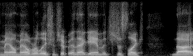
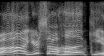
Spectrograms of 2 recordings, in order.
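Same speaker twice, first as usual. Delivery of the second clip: very high, slow, raised voice; 13 semitones higher, 7 dB louder than usual. Retelling what two stereotyped game characters say on meeting you: imitating the two stereotype characters. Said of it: "Those two dudes that just come up and go".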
